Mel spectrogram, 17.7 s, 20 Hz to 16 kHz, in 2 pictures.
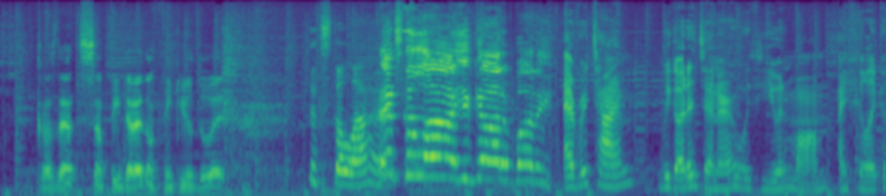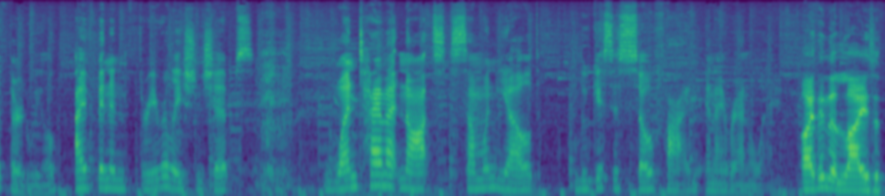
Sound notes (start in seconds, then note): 11.4 snickers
